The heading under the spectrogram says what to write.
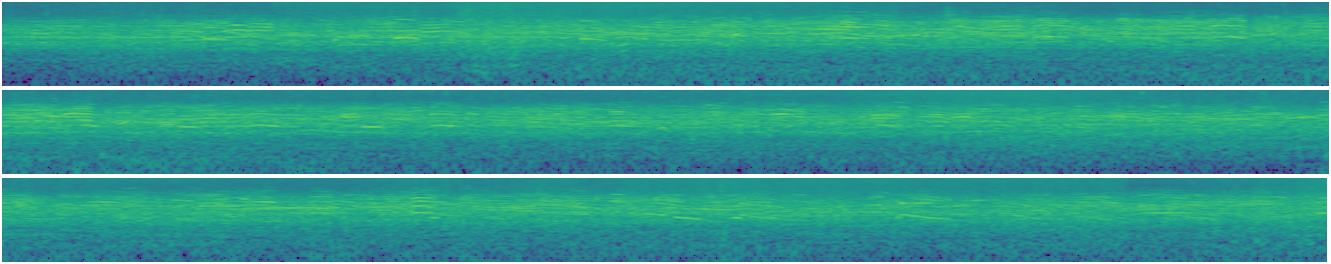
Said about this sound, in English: Great Island off Newfoundland is the nesting site for a variety of seabird species. As waves crashed against the rocks, Lang Elliott captured the calls of gulls, petrels, and kittiwakes, and the growls of muirs.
